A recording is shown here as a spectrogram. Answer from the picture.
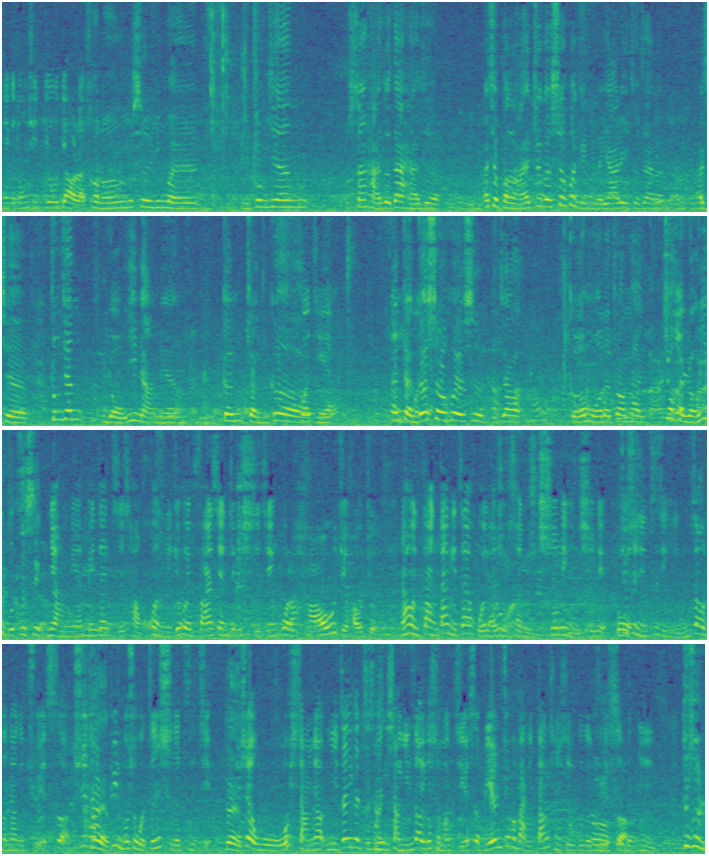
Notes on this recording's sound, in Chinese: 室外录音，尝试降噪后声音古怪，保留了咖啡店杂音。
